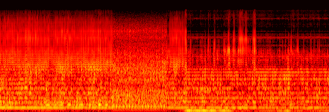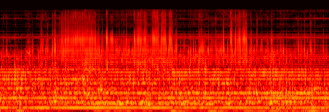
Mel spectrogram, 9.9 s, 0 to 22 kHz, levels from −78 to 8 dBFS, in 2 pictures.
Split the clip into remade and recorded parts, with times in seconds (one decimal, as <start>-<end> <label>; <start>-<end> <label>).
0.0-1.7 remade; 1.7-2.5 recorded; 2.5-9.9 remade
